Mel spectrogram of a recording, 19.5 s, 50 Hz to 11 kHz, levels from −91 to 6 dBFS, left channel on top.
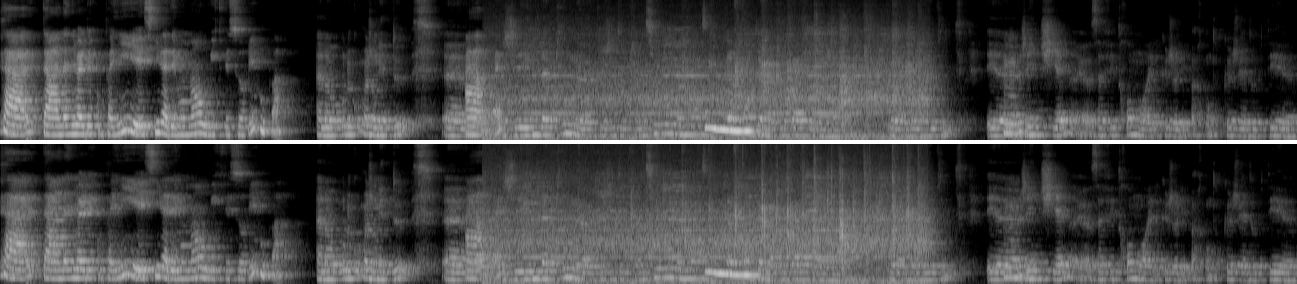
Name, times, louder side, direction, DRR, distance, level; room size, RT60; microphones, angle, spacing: voice 1, 0.0-4.2 7.0-7.5 10.6-11.3 15.1-15.3, left 4 dB, 75° left, 5 dB, 0.4 m, -26 dB
voice 2, 4.7-14.4 14.8-19.4, left 1 dB, ahead, -2 dB, 1.1 m, -36 dB
Run / Walk footsteps / Bell, 7.2-13.9, right 2 dB, 40° right, 0.8 m, -37 dB
6.7 x 6.2 x 2.9 m, 0.95 s
head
